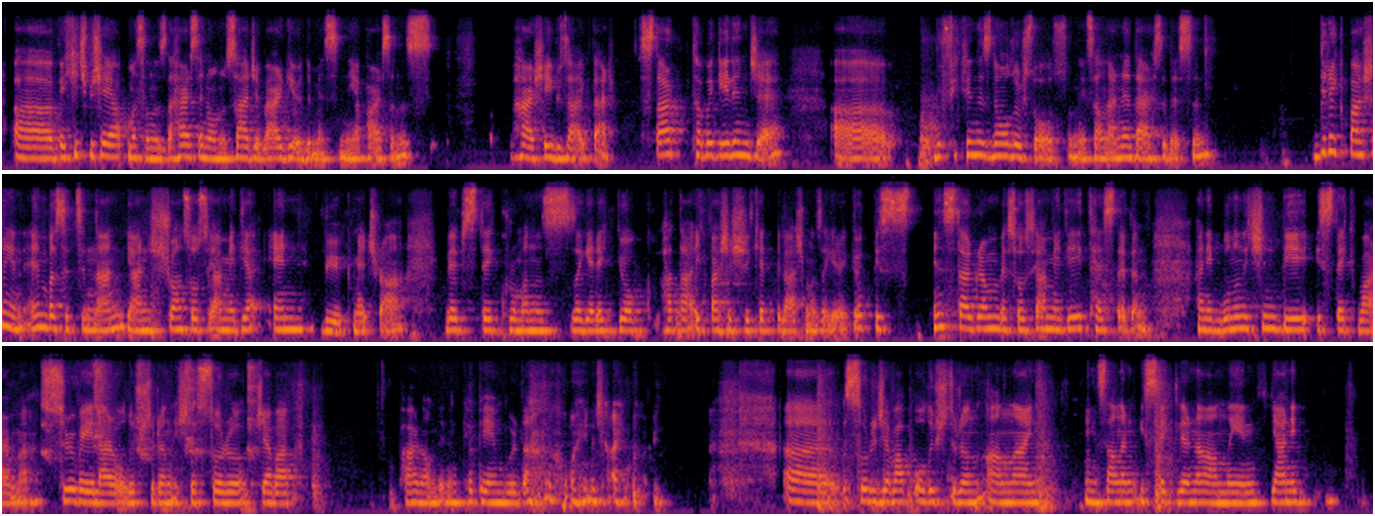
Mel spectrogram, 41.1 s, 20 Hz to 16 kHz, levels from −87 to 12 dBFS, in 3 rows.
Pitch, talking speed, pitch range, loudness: 210 Hz, 125 wpm, 200-230 Hz, -21 LUFS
